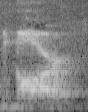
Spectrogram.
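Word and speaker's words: Minard: the name of Charles Manar m-a-m-i-n-a-r-d the D is silent because he was French and then usually the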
